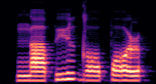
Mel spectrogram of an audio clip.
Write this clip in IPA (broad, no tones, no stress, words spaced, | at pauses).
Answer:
ŋapyl dɔpɔɭ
